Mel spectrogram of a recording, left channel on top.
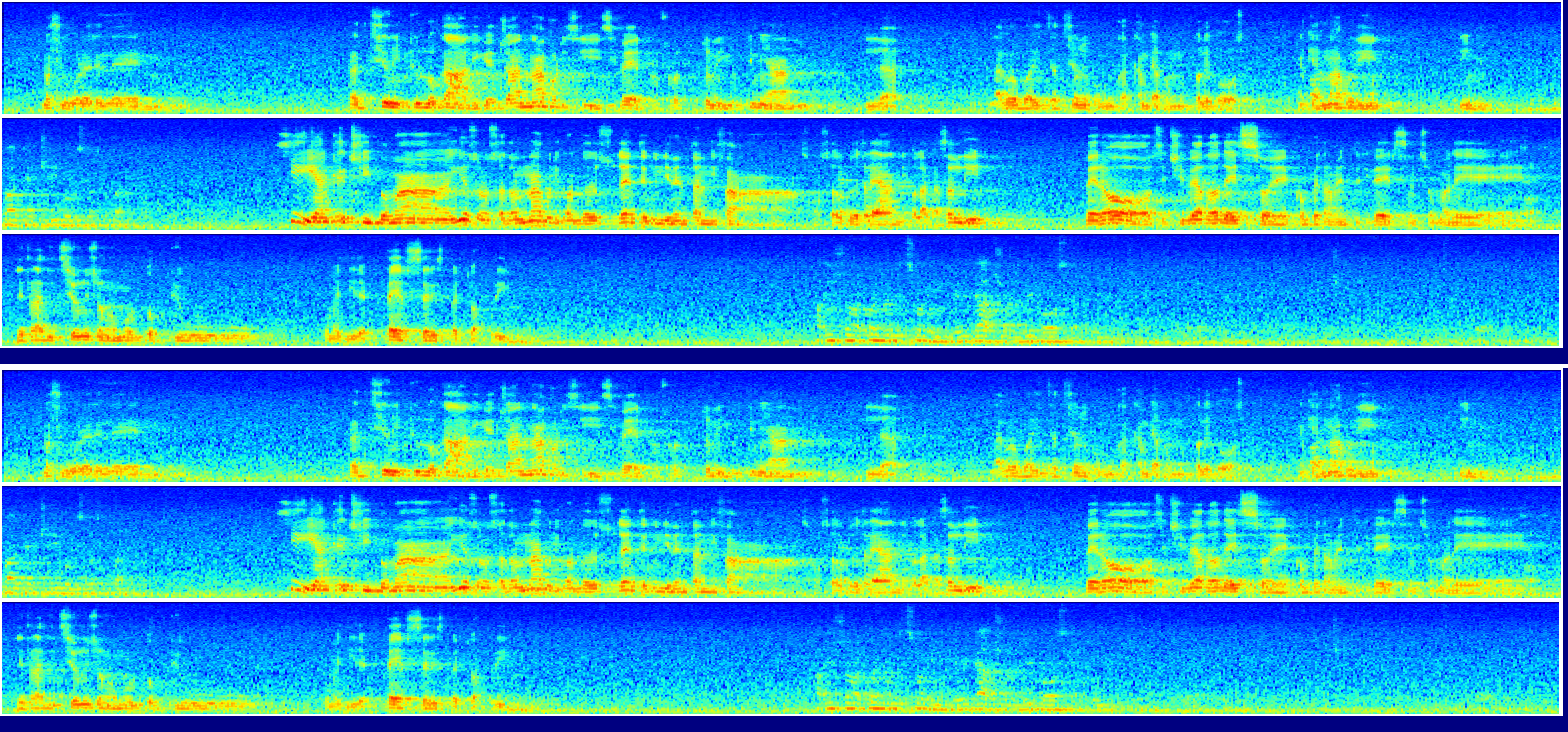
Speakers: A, on the left (about 70°); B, on the left (about 45°).
A: ma ci vuole delle, mh, tradizioni più locali che già a Napoli si, si perdono, soprattutto negli ultimi anni. Il- la globalizzazione comunque ha cambiato molto le cose.
B: Tipo
A: Anche
B: anche,
A: a Napoli,
B: scusami,
A: dimmi.
B: scusami, tipo anche il cibo, queste cose qua.
A: Sì, anche il cibo, ma io sono stato a Napoli quando ero studente, quindi vent'anni fa, sono stato due o tre anni con la
B: Ok,
A: casa lì,
B: ok.
A: però se ci vado adesso è completamente diversa, insomma, le,
B: Sì, sì, sì.
A: le tradizioni sono molto più, come dire, perse rispetto a prima.
B: Mm. Ah, io ci sono alcune tradizioni che mi piacciono dei miei posti, alcune invece che le reputo un po' così, diciamo. Un po',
